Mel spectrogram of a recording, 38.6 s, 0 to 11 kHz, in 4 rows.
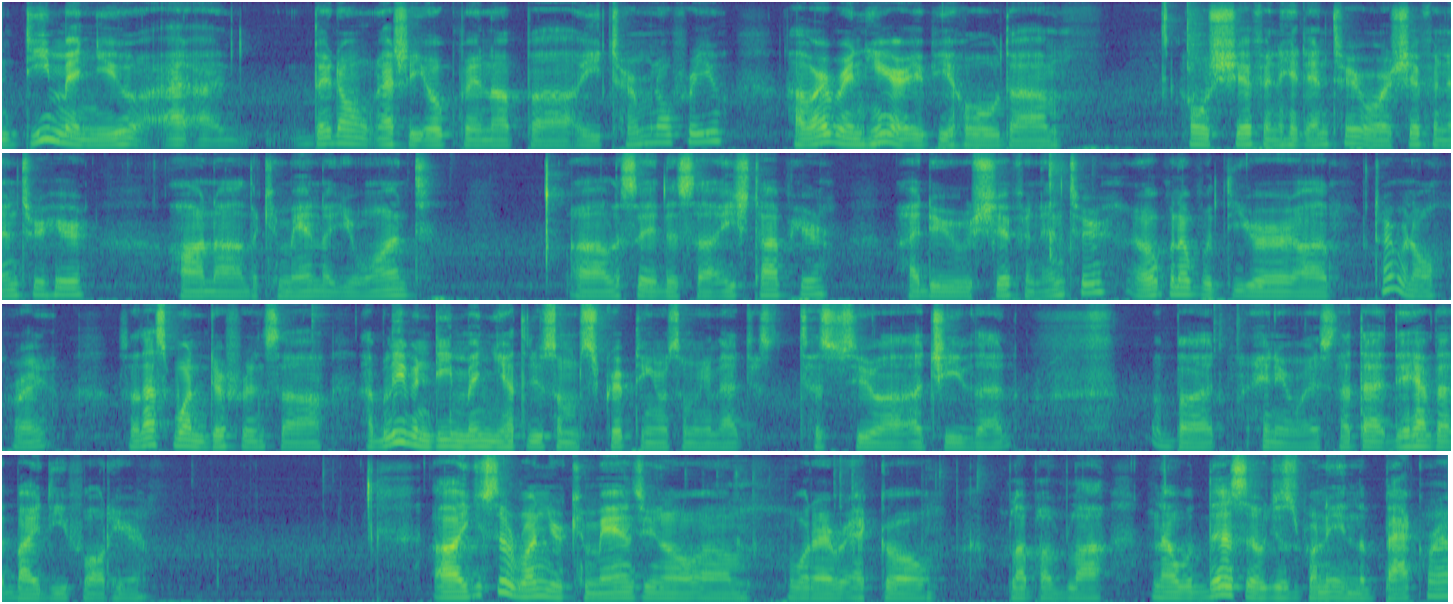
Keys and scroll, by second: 11.2 Down, 11.3 Down, 11.7 Up, 11.8 Up, 12.3 Down, 12.5 Down, 12.9 Up, 13.4 Up, 16.6 shift+Return, 27.4 ctrl+space, 28.2 shift+Right, 30.2 shift+Right, 31.8 Down, 32.2 Up, 33.3-34.5 typing, 35.9 Down, 36.2 Up.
